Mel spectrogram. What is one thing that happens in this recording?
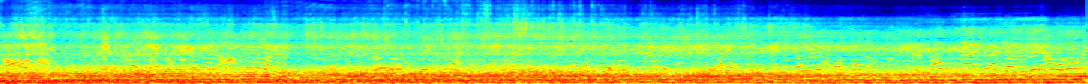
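A crowd murmurs and cheers in the distance.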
